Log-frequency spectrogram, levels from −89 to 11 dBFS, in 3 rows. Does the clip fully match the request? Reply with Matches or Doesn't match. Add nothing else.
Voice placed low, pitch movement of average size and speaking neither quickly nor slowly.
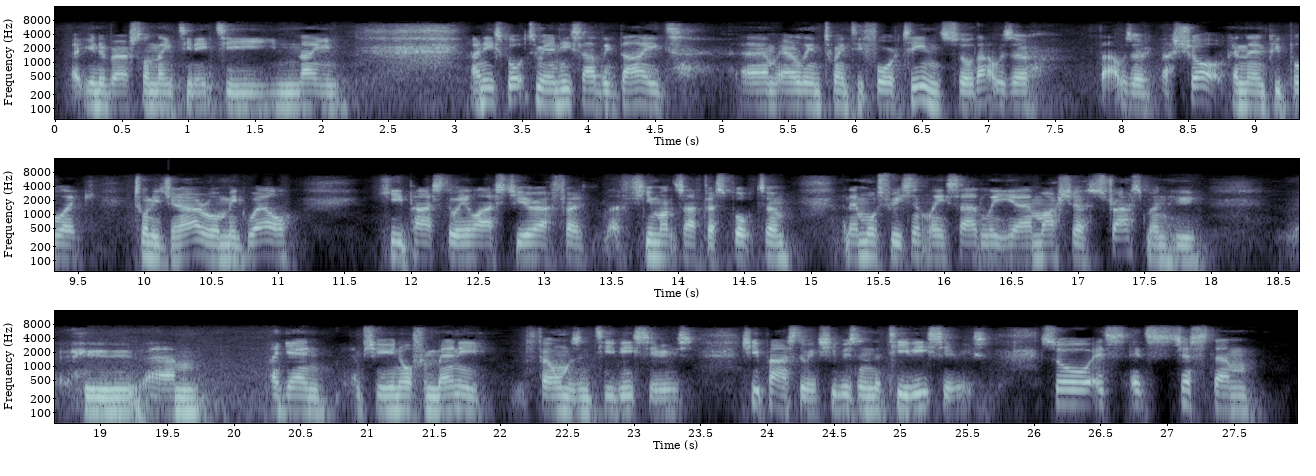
Doesn't match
